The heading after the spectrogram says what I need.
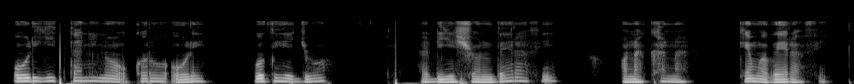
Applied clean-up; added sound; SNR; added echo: neural mask model DeepFilterNet 3.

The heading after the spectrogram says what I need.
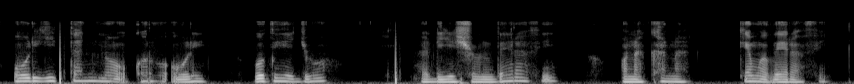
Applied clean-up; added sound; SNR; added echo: neural diffusion model UNIVERSE++.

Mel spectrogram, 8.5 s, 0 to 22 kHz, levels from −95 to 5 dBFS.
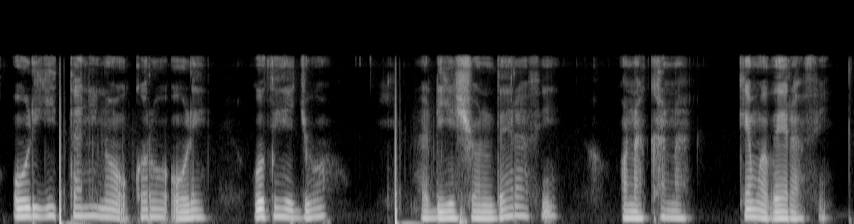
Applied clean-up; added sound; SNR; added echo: none; Fireworks; 12 dB; none.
